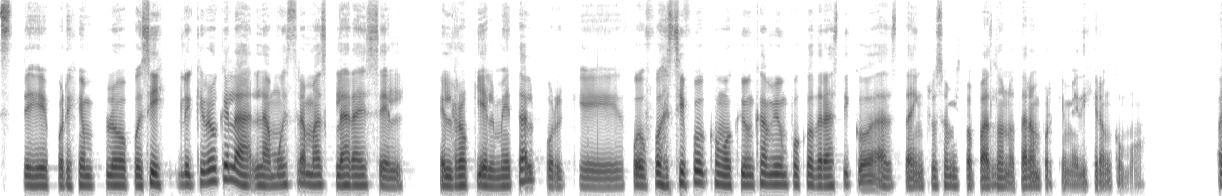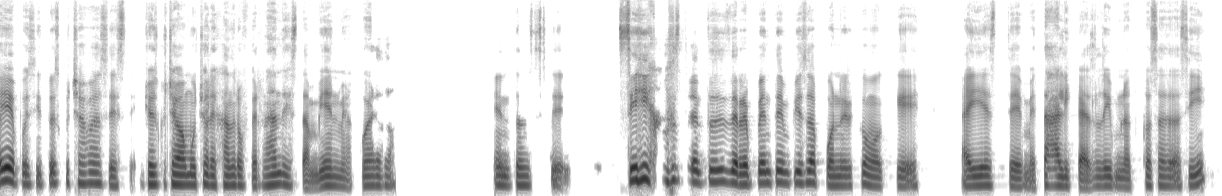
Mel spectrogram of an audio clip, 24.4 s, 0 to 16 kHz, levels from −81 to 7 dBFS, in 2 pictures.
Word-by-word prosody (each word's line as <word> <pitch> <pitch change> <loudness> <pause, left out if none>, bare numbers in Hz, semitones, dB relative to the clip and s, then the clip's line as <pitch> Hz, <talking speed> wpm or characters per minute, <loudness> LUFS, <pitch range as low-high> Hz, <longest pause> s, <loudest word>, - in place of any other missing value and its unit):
Este, 135 -1 +1
por 135 +1 -4
ejemplo, 140 +1 0
pues 140 -1 +1
sí, 155 -2 +3
le 150 0 -1
creo 180 +6 +2
que 225 +1 +4
la 145 -8 +4
la 135 0 +1
muestra 145 +3 -1
más 145 0 0
clara 140 0 +2
es 140 0 -4
el 125 -1 -2 0.3
el 130 - +2
rock 135 0 +2
y - - +5
el 130 -2 +2
metal. 125 -4 0
Porque 120 -1 -6
fue 135 - +2
fue 150 +3 +2
así 165 +5 +1
fue 170 0 +2
como 145 -4 +1
que 150 - 0
un 145 - 0
cambio 150 0 +2
un 145 - -2
poco 145 0 -1
drástico, 135 - 0
hasta 95 - -2
incluso, 130 - -5
mis 130 -1 -6
papás - - 0
lo - - -2
notaron 65 0 -2
porque, - - -10
me - - -9
dijeron - - -7
como: - - -16 0.7
"Oye, 200 +2 +9
pues 155 -2 -4
si - - -6
tú - - -3
escuchabas", 165 -1 -4
este, 130 0 -6
yo 150 0 +1
escuchaba 150 -1 +4
mucho 145 +2 +1
a - - +4
Alejandro 140 0 0
Fernández 140 +2 -1
también, 125 +6 0
me 120 -2 -5
acuerdo. 135 +1 -4 1.0
Entonces, 140 0 -3 0.5
sí, 210 +2 +7
justo 205 +2 -4
entonces 185 +2 +1
de 175 - +8
repente 170 +3 +3
empiezo 175 +1 +2
a - - +2
poner 135 -4 -1
como 130 -4 -1
que 125 -1 -3 0.4
ahí, 135 +2 +3
este, 135 -3 -2
Metallica, 130 0 0
Slipknot, 125 -3 -3
cosas 135 -1 -3
así. 140 +5 -2
140 Hz, 180 wpm, -22 LUFS, 130-155 Hz, 1.0 s, Oye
